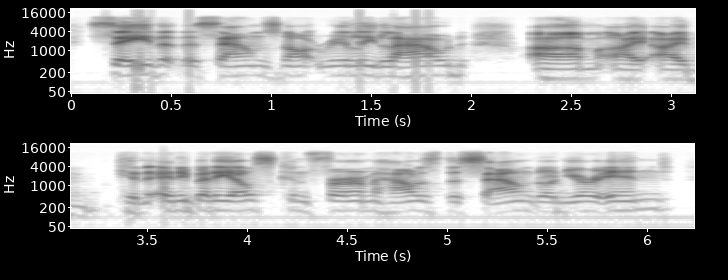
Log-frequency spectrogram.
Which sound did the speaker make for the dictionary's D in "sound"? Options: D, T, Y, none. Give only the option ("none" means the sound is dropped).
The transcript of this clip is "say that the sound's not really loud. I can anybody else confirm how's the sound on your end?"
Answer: D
